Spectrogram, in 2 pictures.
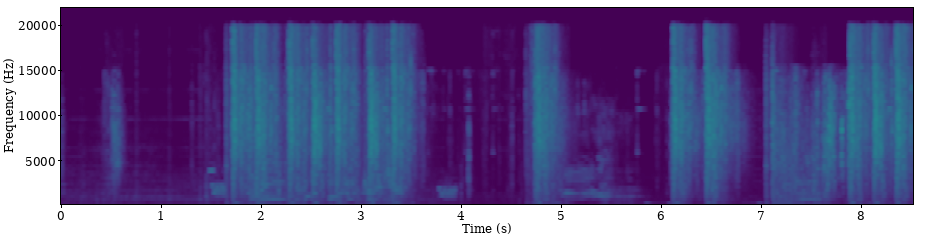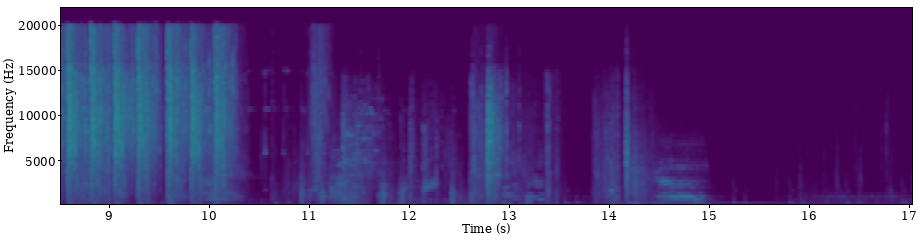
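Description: Gunfire in the video game Watch Dogs: Legion, bursts of sharp shots in rapid clusters with brief pauses between, fairly loud and close, with faint game chatter around them.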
